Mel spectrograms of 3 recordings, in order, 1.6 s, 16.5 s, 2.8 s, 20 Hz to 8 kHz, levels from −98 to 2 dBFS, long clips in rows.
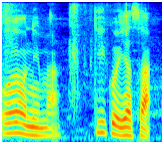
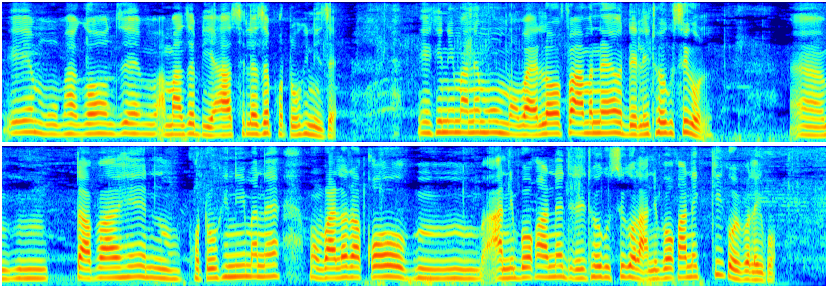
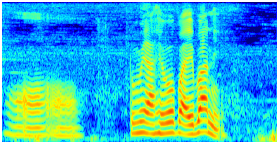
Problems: constant background noise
